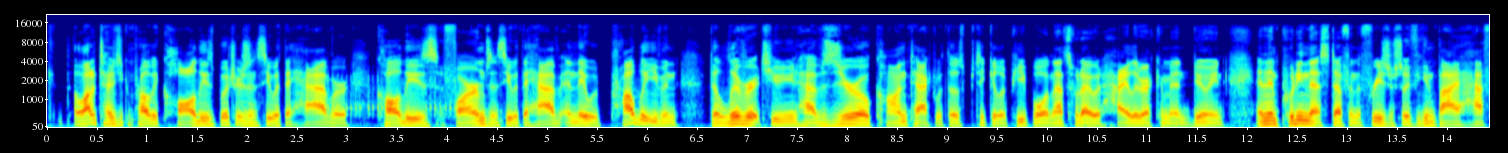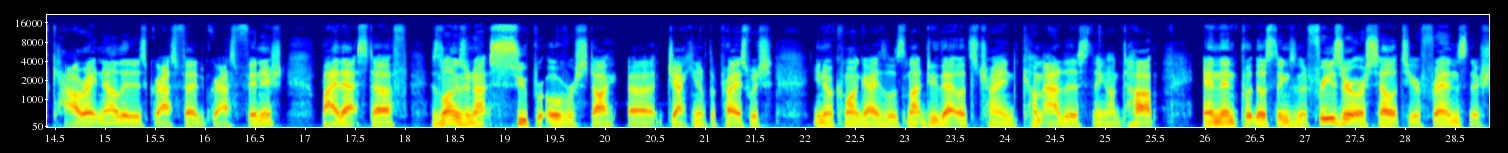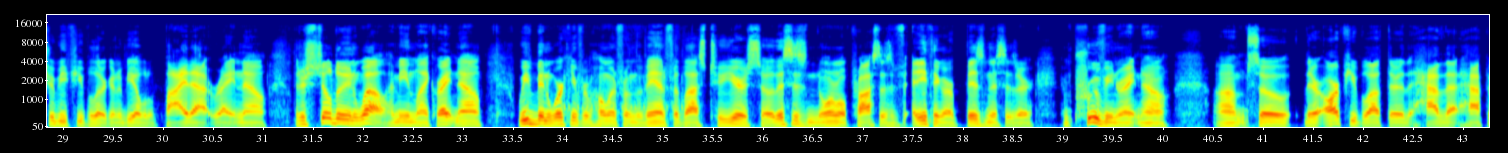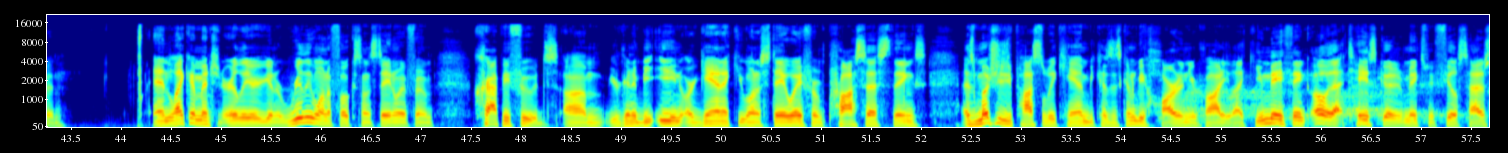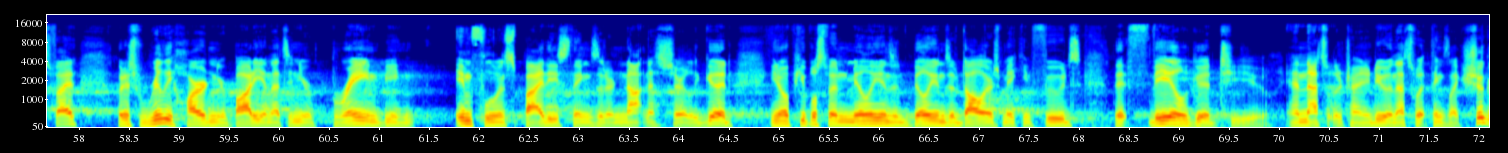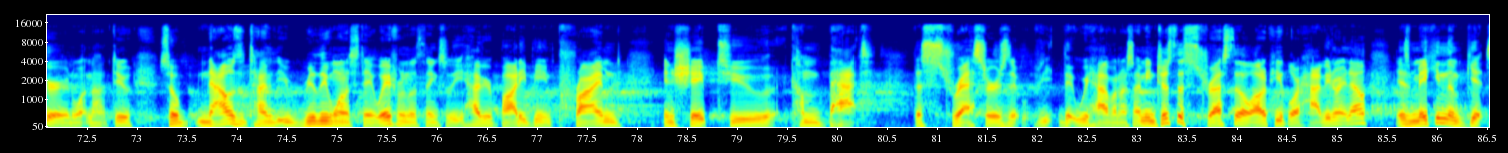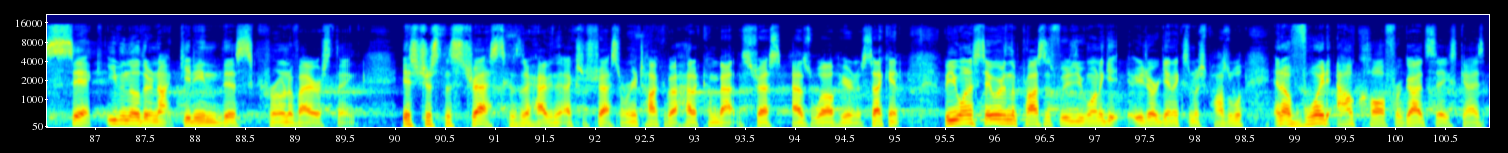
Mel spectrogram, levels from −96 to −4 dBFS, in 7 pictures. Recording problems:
echo of what is said; faint; from 54 s on; 180 ms later, 20 dB below the speech

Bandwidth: 14.5 kHz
